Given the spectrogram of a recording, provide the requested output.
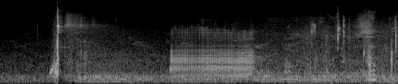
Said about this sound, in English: I'm pretty sure it's Poulter that did the fart.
